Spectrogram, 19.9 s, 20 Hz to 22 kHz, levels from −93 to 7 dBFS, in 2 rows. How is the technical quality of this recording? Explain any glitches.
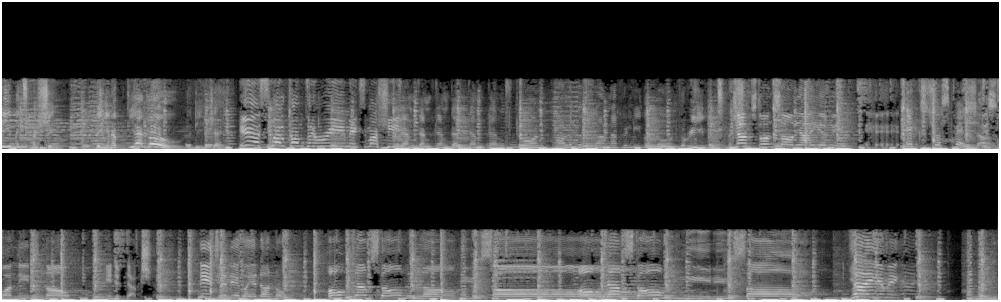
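The recording has one fault, present from start to finish. It suffers from a wrong sample rate. The whole clip runs about 1.38 times too fast. Pitch rises with it, by about 5.5 semitones. That ratio fits 16 kHz material played back at 22 kHz without conversion. Everything sounds high and hurried.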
